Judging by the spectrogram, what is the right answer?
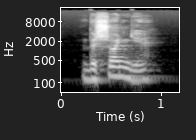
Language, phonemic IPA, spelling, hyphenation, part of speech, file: Dutch, /bəˈsɔnjə/, besogne, be‧sog‧ne, noun, Nl-besogne.ogg
- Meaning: everyday occupation, daily concern, daily business (that which occupies someone on an everyday basis)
